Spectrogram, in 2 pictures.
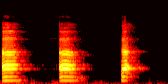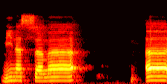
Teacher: Yang pertama adalah huruf hamzah. Huruf hamzah ini secara makhraj atau secara tempat keluar huruf ini berasal dari bagian tenggorokan yang paling jauh, atau kita katakan aqsal halqi.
